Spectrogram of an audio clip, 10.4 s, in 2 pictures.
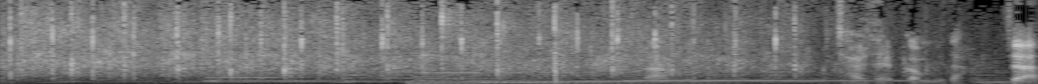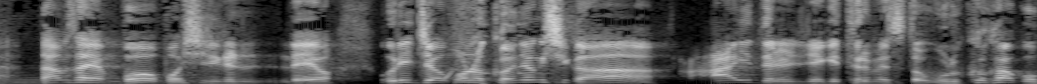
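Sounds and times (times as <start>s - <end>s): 
crowd applause: 0.0s - 5.0s
soft tonal music: 0.0s - 8.4s
speech: 4.3s - 10.3s.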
